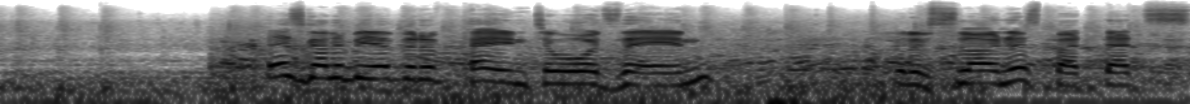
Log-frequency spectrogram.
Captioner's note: male Voice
